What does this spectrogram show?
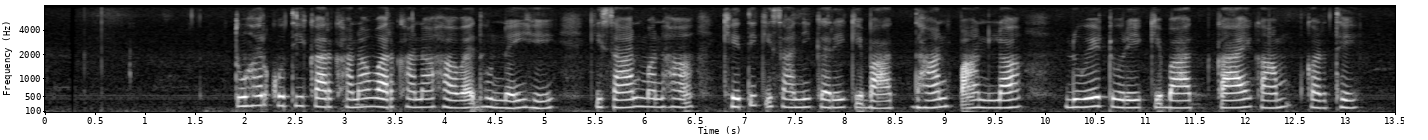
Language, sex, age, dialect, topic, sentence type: Chhattisgarhi, female, 18-24, Western/Budati/Khatahi, agriculture, statement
